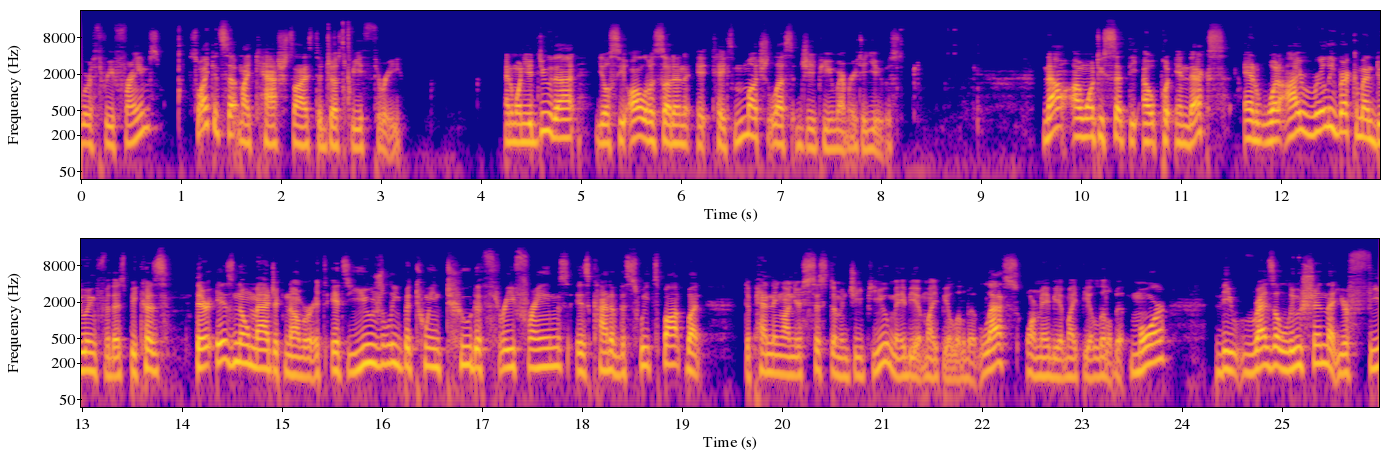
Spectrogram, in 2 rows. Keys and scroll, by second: 2.4 3, 2.5 Return.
